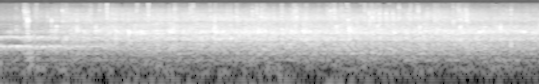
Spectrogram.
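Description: Audience applauding: many people clapping at a steady level.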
